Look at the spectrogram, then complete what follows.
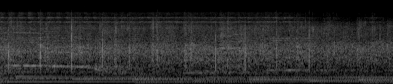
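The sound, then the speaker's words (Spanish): An audience applauds steadily for God, a dense wash of clapping with a few sharper claps standing out, while sustained keyboard chords hold underneath. No one speaks. “Y si lo va a aplaudir, hágalo fuerte, porque es para Él.”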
